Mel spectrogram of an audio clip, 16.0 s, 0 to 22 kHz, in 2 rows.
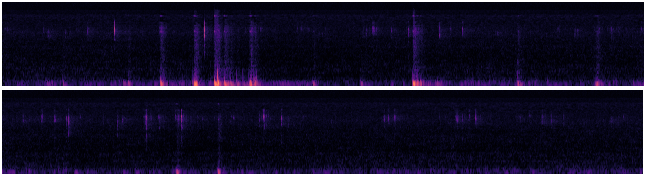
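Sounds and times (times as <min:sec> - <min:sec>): campfire crackling: 0:07.4 - 0:11.6.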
